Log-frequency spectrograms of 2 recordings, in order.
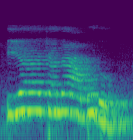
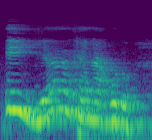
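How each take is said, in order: First: The 'y' in iyyaka is single, not pressed. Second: The 'y' in iyyaka is pressed and doubled. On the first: Worship is directed to the sunlight. The speaker calls it wrong. "kalau kita nggak tekan naber pada huruf ya tasydid" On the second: Worship is directed to God. The speaker calls it right. "Ini kita harus tekan"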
